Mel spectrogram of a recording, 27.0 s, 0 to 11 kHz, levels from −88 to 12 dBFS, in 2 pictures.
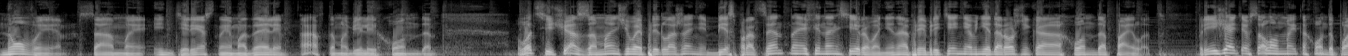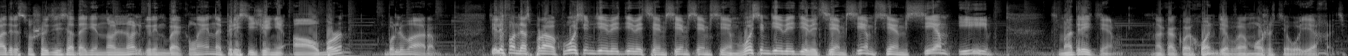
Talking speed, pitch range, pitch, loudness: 110 wpm, 95-140 Hz, 115 Hz, -19 LUFS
